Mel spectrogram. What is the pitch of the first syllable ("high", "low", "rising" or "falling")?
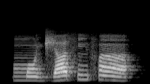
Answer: low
